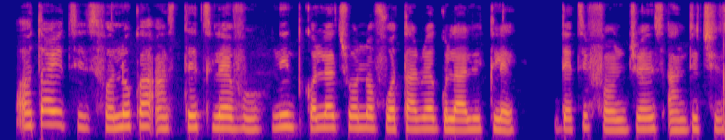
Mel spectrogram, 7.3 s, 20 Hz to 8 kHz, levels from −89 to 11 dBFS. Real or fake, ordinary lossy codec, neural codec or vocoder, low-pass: real; none; none; 7.2 kHz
